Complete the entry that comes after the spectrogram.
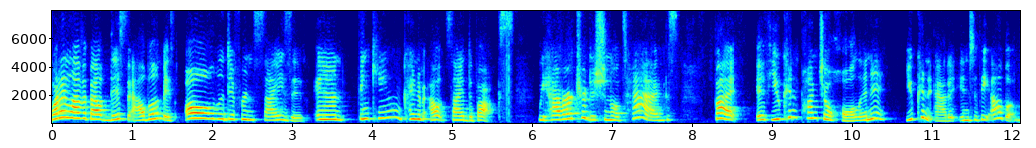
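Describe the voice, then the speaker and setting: With an animated tone and lively intonation, a woman speaks at a moderate pace in an extremely high pitch. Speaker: scrapbooking teacher. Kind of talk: live-streamed craft class. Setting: livestream.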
